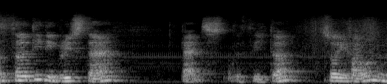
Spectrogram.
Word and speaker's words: theta: Greece and it's a Greek feta and it's pronounced as theta th e ta theta so we write it like an all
